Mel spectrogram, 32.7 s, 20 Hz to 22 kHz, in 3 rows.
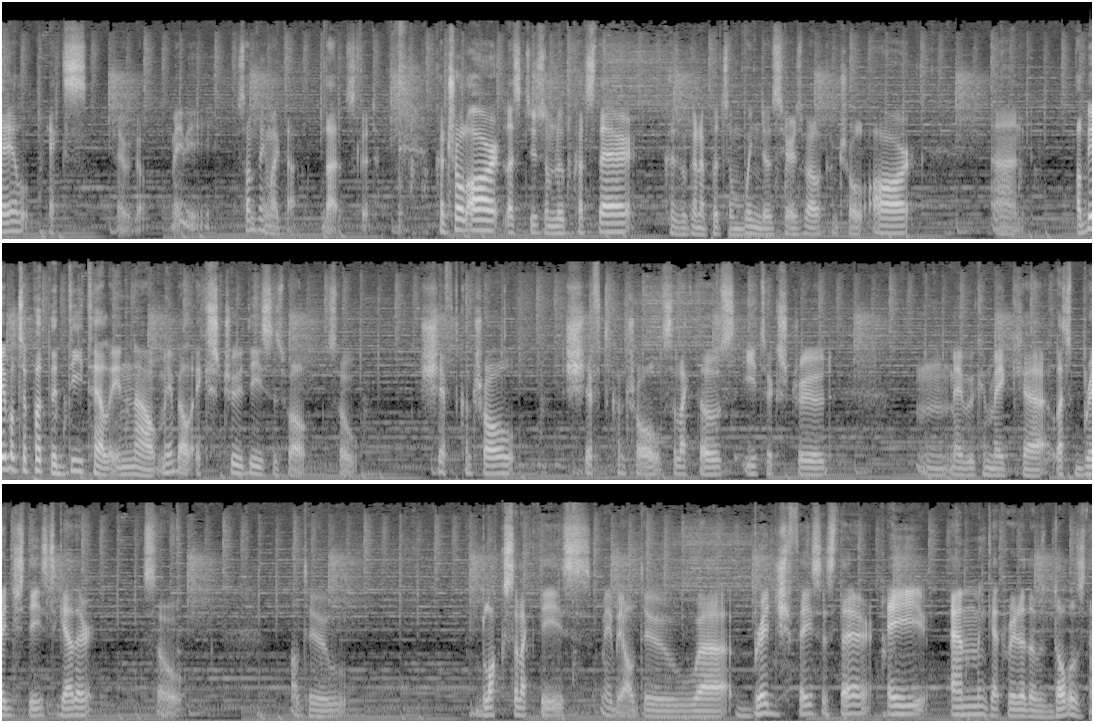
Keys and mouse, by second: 2.7 middle click, 4.0 ctrl+r, 9.4 middle click, 11.8 middle click, 12.1 3, 17.3 middle click, 20.4 middle click, 21.0 middle click, 22.2 middle click, 23.8 middle click, 25.1 middle click, 26.1 middle click, 30.2 middle click, 31.3 m.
